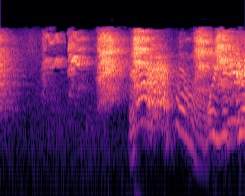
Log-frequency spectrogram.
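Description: Baby macaw squawking: a few harsh squawks, then pitched calls that bend up and down.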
